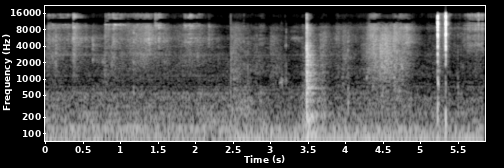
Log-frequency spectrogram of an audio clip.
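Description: A steady low rumble with a single knock about halfway through and two quick sharp clicks near the end.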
